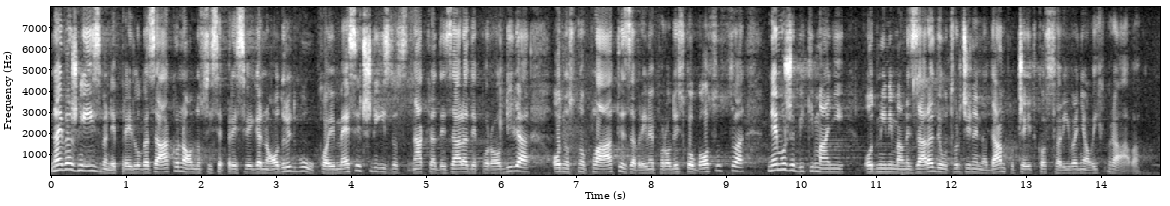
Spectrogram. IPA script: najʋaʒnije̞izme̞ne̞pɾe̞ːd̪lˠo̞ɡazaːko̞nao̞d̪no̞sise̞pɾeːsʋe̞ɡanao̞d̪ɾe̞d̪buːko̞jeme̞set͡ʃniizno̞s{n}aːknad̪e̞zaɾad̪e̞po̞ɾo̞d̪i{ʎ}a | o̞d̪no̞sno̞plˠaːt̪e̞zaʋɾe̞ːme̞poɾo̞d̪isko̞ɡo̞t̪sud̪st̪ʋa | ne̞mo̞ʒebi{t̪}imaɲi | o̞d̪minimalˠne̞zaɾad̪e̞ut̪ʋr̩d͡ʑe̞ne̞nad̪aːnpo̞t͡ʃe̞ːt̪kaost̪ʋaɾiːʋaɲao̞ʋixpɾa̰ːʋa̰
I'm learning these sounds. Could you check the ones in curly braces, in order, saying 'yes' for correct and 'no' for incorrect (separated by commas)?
yes, yes, yes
